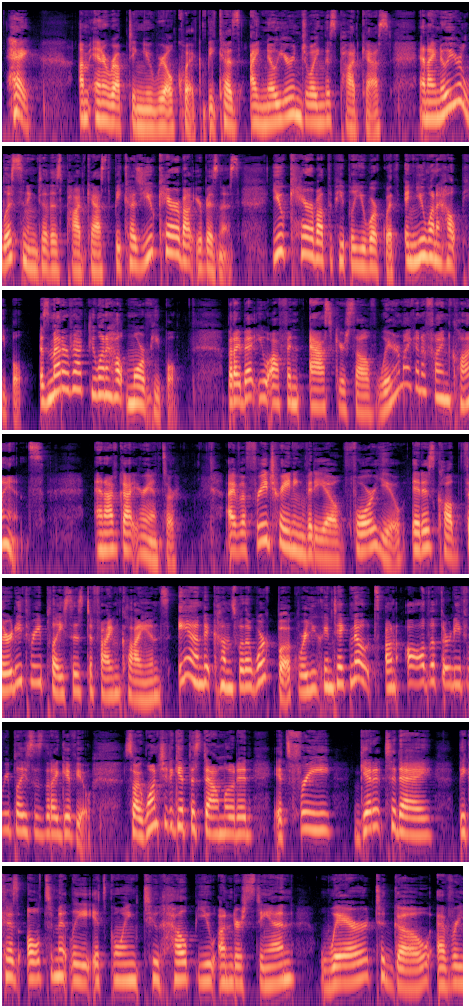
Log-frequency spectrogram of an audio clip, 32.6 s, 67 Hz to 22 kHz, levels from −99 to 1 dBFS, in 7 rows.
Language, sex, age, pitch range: English, female, 30-49, 155-225 Hz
